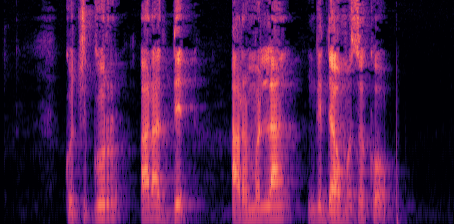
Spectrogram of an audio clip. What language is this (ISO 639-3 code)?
giz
